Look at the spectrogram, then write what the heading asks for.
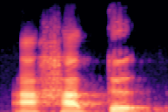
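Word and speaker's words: أحد: Bacaan huruf dalnya ketika dibaca waqaf, maka membacanya dengan baca memantul. Ahad, somad, lad.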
